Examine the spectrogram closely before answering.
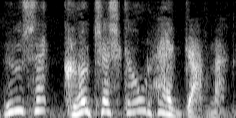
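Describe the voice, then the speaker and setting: High, excitable manservant. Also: male voice, moderate pace, slight background noise, heavily acted. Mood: excitable, alarmed. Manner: blunt, deferential, excitable. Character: excitable, cheeky manservant to a gentleman sleuth. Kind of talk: radio drama acting.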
